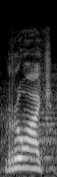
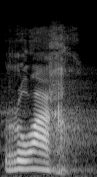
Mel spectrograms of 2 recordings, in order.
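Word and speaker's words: רוח: Como suena con R de Raúl, ch al final, Roach y se pronuncia roaj.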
